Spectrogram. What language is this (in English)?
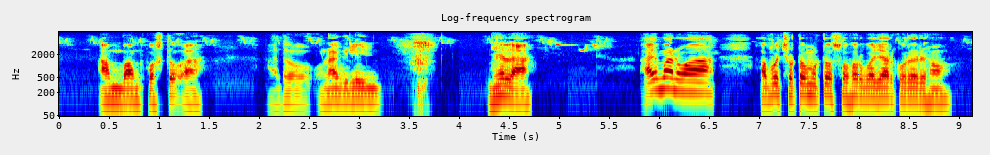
Santali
